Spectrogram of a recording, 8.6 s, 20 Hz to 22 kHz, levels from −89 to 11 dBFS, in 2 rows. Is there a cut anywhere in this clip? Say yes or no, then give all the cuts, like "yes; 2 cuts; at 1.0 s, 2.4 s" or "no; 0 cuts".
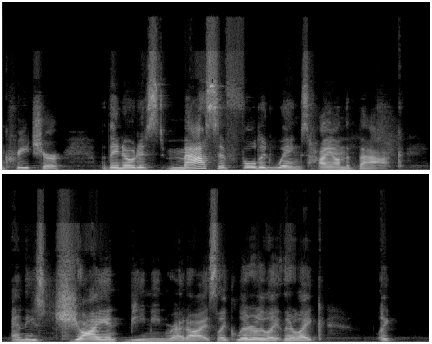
no; 0 cuts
